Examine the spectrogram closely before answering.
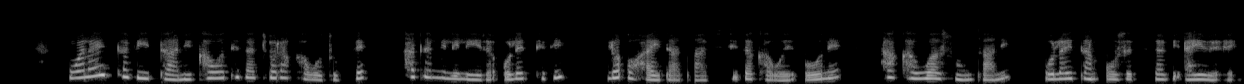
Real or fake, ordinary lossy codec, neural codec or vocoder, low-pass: real; Opus, 32 kbps; none; 5.4 kHz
